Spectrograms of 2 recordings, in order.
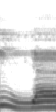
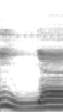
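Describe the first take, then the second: Both takes have the same delivery.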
